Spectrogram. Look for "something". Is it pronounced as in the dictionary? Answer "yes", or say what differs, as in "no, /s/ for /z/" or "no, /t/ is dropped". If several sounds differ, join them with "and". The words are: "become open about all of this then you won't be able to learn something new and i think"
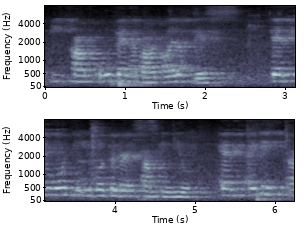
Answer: no, /t/ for /θ/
